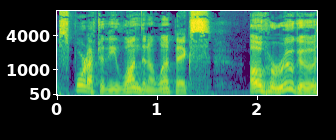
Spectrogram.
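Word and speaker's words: Ohuruogu: Ohorugu.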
